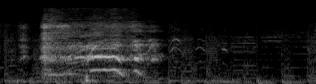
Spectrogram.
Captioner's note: laughing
